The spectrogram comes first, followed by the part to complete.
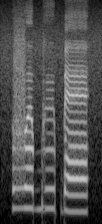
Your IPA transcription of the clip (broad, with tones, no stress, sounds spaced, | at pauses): v ə˦ b ɨ˦ ɓ ɛ˧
